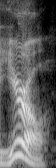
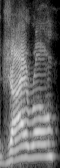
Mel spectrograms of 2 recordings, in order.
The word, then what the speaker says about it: gyro: Oh, you got the Oh, the the euro, the gyro, the groy, the euros. You know, depends on where you at how you say it. But you know the yeros, you know the classic Greek.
